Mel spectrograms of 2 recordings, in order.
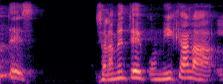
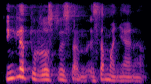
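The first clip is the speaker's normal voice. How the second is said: lower, measured appeal with long pauses; solemn altar call; 4 semitones lower than usual. Real, not acted. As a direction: invite them gravely to search their hearts. Solemn closing appeal to congregation.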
